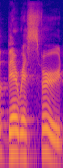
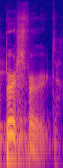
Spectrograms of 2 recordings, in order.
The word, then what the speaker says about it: Beresford: Parce que vous savez que ça ne se prononce pas Beresford, hein? C'est Bursford.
